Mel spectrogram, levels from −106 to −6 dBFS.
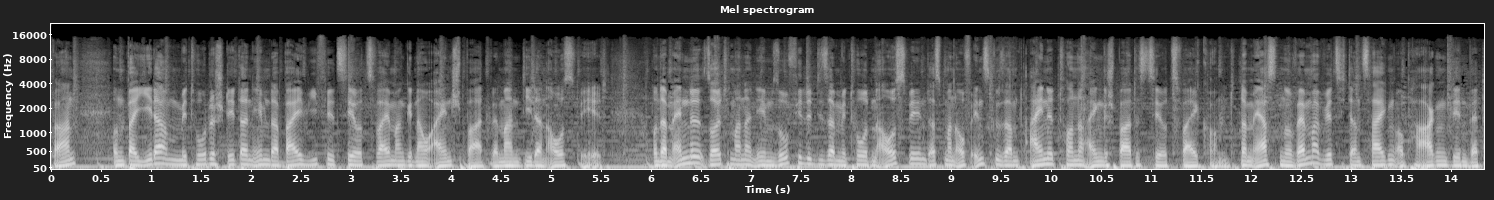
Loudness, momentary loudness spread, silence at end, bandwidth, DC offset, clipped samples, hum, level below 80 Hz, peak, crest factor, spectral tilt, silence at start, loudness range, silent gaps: -25 LUFS; 4 LU; 0 s; 15.5 kHz; under 0.1%; under 0.1%; none; -32 dBFS; -6 dBFS; 16 dB; -5.5 dB/octave; 0 s; 1 LU; none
